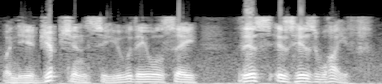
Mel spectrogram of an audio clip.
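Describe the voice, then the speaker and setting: A man's voice: sits low, measured pace, slightly rough. An actor playing an anxious ancient patriarch pleading urgently with his wife in a dramatized audio scripture.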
